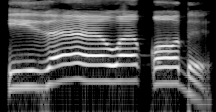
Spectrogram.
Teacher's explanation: karena berada di akhir ayat pantulannya lebih kuat, namanya qalqalah kubro. Masya Allah, pantulannya lebih kuat atau pantulannya lebih besar.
